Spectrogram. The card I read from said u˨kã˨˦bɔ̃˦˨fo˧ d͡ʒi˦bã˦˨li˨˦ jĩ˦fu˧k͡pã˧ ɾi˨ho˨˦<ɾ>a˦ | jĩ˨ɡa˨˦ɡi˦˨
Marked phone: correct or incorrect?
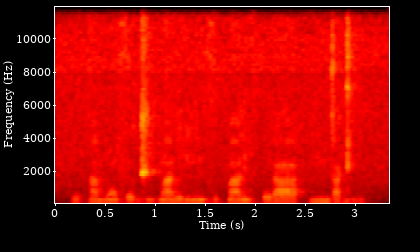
correct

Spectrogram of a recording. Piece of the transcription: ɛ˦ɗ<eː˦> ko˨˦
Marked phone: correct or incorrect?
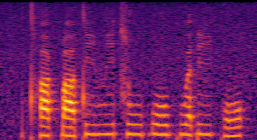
incorrect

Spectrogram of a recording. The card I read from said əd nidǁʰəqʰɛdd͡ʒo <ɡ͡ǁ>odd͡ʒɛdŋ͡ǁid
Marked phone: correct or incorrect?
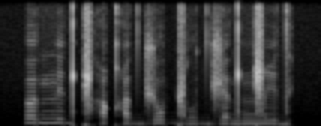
correct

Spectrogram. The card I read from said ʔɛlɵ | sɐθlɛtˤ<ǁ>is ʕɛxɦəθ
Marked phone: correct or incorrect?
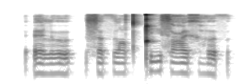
incorrect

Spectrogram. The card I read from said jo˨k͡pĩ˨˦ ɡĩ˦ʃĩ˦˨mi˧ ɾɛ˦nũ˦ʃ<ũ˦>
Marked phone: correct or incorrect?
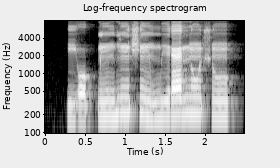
incorrect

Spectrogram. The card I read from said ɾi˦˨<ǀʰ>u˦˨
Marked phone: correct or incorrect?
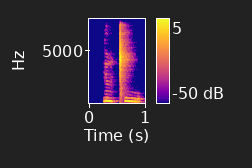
correct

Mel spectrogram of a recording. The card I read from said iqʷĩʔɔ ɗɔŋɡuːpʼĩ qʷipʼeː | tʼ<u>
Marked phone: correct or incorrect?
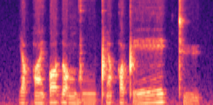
incorrect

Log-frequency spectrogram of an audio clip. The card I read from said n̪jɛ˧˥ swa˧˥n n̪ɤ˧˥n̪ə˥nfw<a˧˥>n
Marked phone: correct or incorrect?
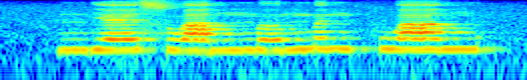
incorrect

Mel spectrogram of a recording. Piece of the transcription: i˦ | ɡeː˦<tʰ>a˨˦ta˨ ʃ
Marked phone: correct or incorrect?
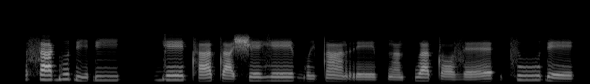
correct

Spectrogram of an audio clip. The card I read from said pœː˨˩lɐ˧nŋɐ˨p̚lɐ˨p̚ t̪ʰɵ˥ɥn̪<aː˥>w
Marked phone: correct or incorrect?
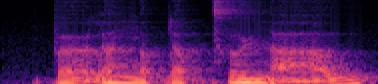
incorrect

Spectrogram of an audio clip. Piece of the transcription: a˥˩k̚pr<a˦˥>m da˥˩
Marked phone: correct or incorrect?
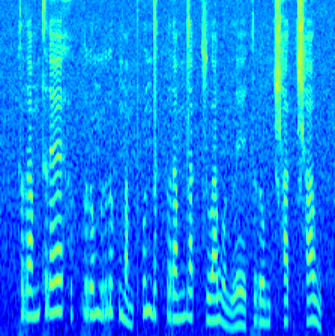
correct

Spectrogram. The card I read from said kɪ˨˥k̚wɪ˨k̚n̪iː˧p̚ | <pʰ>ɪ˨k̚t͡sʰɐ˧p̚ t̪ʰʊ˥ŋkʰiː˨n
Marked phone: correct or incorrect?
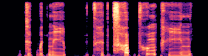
incorrect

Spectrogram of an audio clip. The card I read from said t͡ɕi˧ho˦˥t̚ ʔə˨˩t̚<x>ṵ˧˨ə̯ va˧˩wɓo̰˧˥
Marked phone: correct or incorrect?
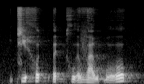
correct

